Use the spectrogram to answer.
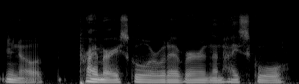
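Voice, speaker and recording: A young man chatting casually and relaxed with a friend on a podcast, laughing along often. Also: fairly low pitch, brisk, vocal fry, no echo. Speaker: podcast co-host. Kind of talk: casual chat.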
